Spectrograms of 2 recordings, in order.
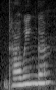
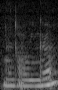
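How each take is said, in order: First: Drawing gum said the English way, a little higher; mock English accent on "Drawing gum". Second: Said in the usual way. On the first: Showing her daughter a mock English accent on "Drawing gum". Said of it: "avec l'accent anglaise".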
